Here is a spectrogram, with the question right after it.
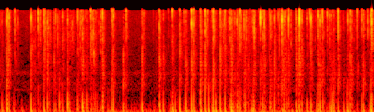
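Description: Fingernails scratch the plastic sequins near the top zipper edge of a flat, sequin-covered fabric purse, likely empty, resting on a corduroy pillow. A quiet, steady stream of rapid, short scratchy clicks and rustles runs throughout, with a soft, low-weighted body.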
